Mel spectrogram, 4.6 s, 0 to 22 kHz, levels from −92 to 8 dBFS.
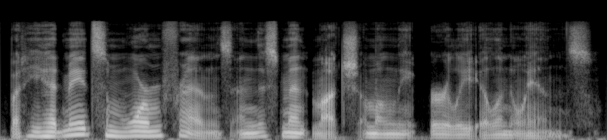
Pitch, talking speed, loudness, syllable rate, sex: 100 Hz, 200 wpm, -20 LUFS, 4.7 syllables/s, male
